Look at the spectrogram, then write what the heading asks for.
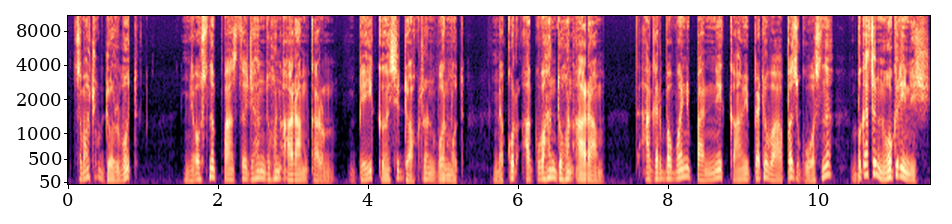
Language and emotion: Kashmiri, angry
